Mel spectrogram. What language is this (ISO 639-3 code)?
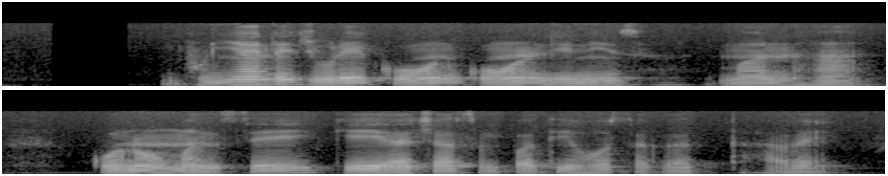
hne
